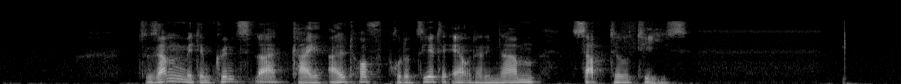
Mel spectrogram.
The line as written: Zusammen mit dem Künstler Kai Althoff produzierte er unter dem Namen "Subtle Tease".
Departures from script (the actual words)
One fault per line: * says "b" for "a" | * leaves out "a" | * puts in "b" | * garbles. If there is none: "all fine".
all fine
